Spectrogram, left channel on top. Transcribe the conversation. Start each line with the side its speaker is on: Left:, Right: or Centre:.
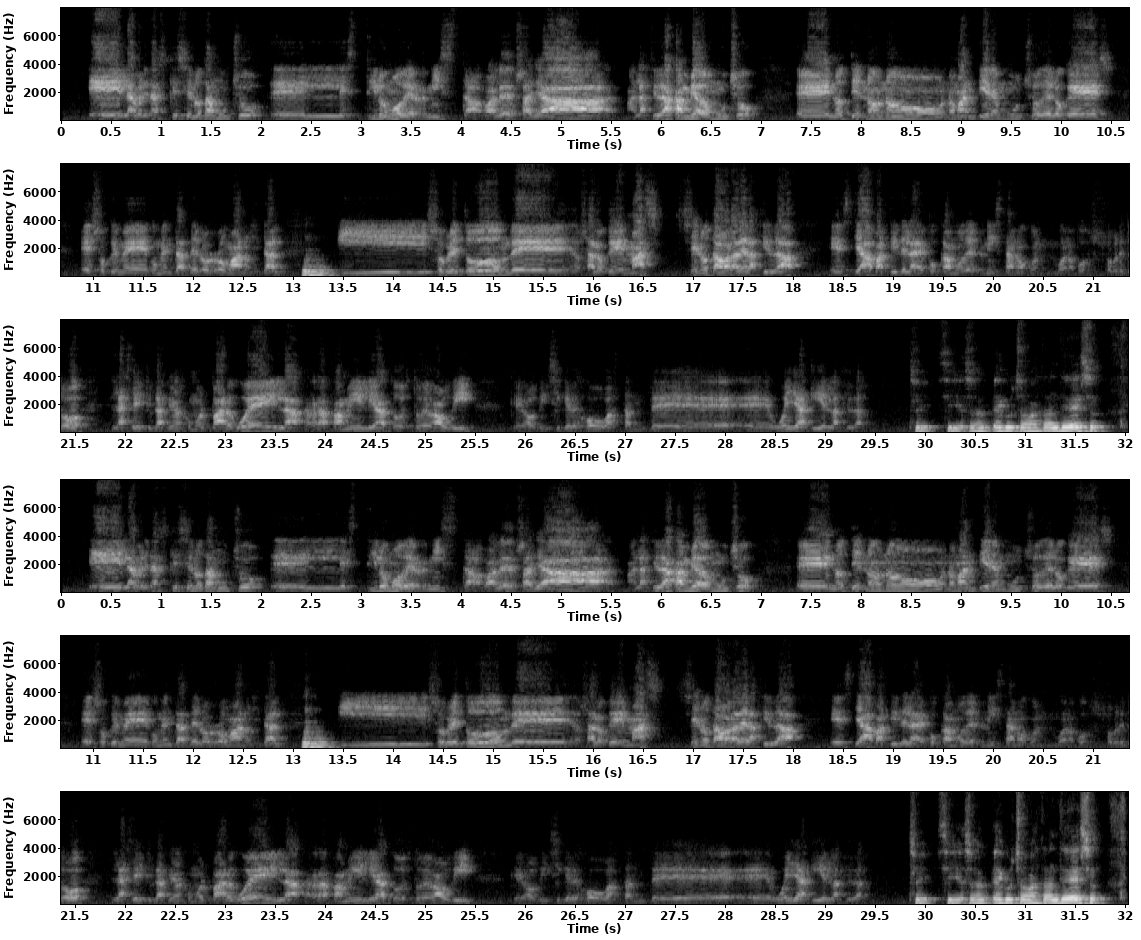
Left: eh, la verdad es que se nota mucho el estilo modernista, ¿vale? O sea, ya la ciudad ha cambiado mucho, eh, no, tie- no, no, no mantiene mucho de lo que es eso que me comentas de los romanos y tal.
Right: ujú,
Left: Y sobre todo donde, o sea, lo que más se nota ahora de la ciudad es ya a partir de la época modernista, ¿no? Con, bueno, pues sobre todo las edificaciones como el Parkway, la Sagrada Familia, todo esto de Gaudí, que Gaudí sí que dejó bastante eh, huella aquí en la ciudad.
Right: sí, sí, eso he escuchado bastante eso.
